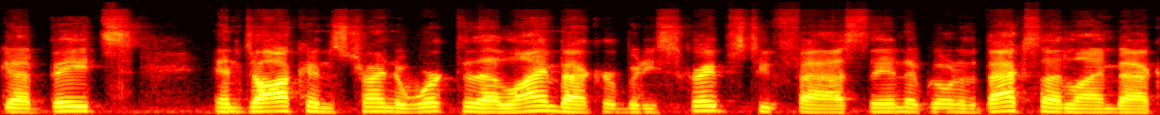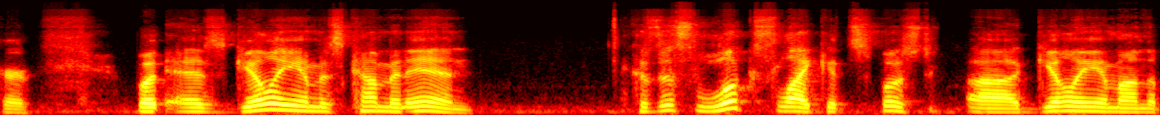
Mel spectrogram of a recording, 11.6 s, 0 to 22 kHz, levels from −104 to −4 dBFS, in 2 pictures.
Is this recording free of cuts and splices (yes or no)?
no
